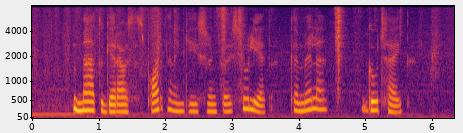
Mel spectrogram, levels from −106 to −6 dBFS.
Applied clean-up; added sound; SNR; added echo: none; Domestic sounds, home sounds; 19 dB; none.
